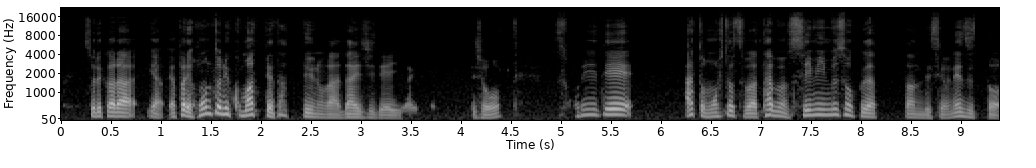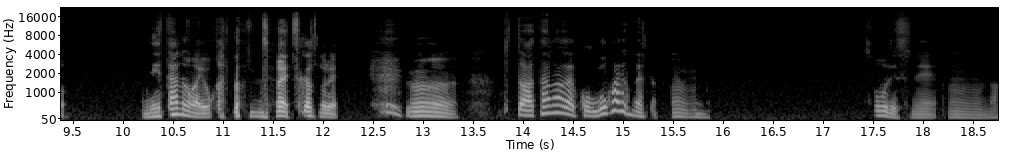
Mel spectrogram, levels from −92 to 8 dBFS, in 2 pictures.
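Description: Nothing stood out on listening to the speech here.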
